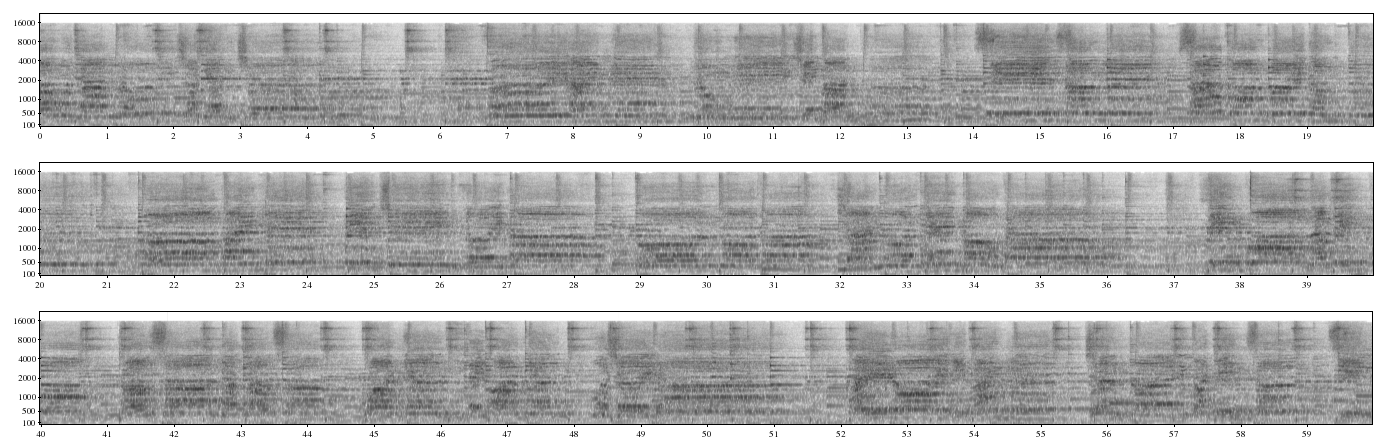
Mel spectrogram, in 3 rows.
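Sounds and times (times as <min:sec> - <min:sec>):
choir singing a hymn: 0:00.0 - 0:59.9
guitar accompaniment: 0:00.0 - 0:59.9.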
